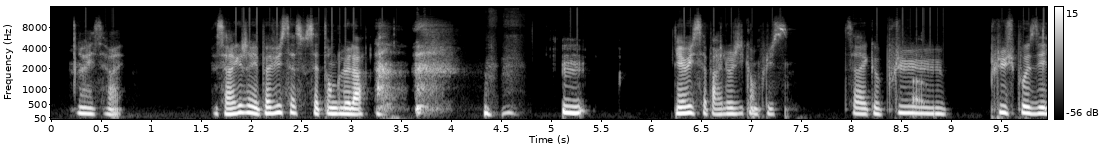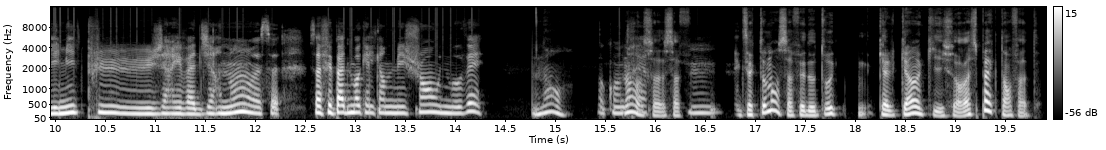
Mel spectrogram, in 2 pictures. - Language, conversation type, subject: French, advice, Comment puis-je poser des limites personnelles sans culpabiliser ?
- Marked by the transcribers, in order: static; distorted speech; chuckle; tapping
